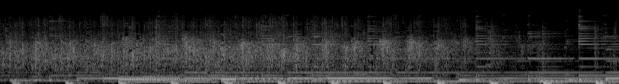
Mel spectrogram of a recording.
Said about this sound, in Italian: Jacopo Storni, il nostro primo ospite, accomodati. Un grande applauso a Jacopo Storni.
